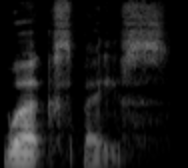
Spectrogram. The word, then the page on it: workspace: British English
